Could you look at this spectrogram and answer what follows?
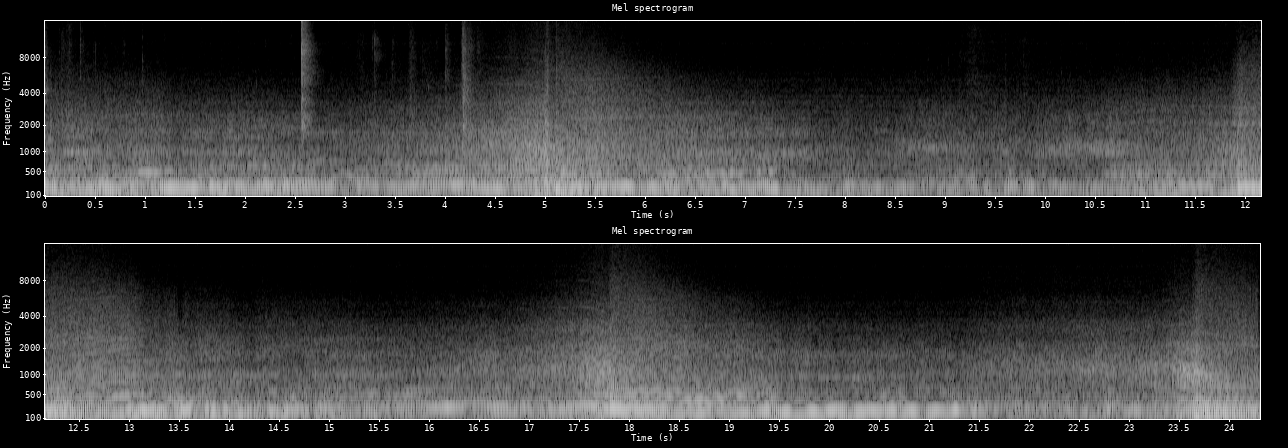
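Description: Race car lapping the Nürburgring in Gran Turismo Sport, engine droning steadily with repeated rising revs through gear changes and occasional tire noise, loud and close without talk.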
